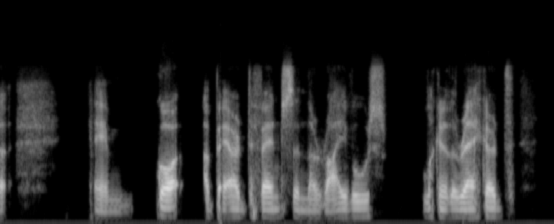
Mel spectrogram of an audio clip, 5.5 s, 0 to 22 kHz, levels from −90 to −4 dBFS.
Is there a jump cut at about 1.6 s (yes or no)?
yes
